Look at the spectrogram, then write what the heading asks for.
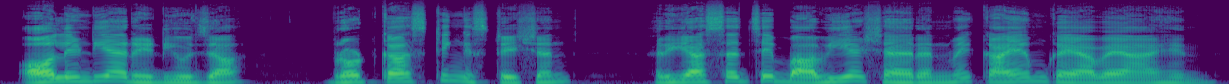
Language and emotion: Sindhi, neutral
